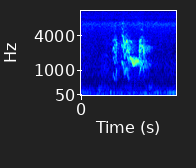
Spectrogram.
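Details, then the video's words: Indian golden oriole, locally called Haladi Basant, singing: a brief loud fluty phrase of a few slurred, warbling notes, the middle note strongest, over a faint low hum. "Magnificent Indian Golden Oriole Bird (Haladi Basant) is Singing"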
